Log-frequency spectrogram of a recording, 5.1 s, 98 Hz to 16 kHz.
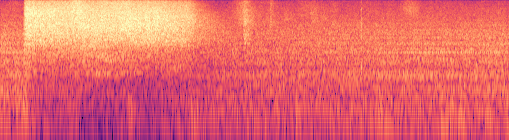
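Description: Stockholm Metro C14 car's pneumatic system letting out a sharp hiss of compressed air for about two seconds while the train stands at a station, cutting off suddenly. A steady low hum from the train's equipment runs underneath.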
